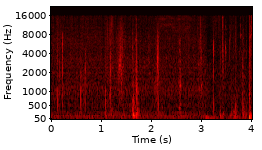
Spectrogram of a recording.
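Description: A car tailgate thuds open.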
